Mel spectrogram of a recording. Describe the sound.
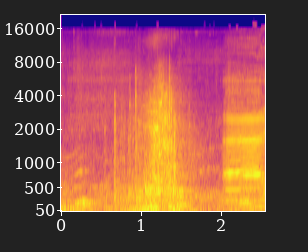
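Dice clatter and tumble across a hard tabletop in a short rattling burst, fairly loud, as an attack roll is made in a game, followed by a brief voice at the end.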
